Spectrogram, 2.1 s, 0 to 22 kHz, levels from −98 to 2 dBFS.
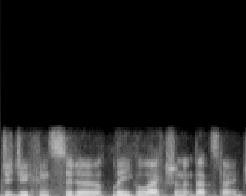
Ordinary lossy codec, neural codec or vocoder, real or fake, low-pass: Opus, 32 kbps; codec, 16 kHz in and 24 kHz out, 1 kbps, XY-Tokenizer; fake; 7.2 kHz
